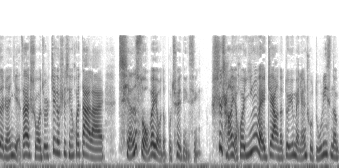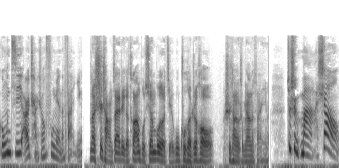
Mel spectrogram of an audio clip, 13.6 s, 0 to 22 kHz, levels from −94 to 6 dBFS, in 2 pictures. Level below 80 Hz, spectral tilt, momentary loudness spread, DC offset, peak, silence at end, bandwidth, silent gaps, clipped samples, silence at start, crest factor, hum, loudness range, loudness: -48 dBFS; -4.5 dB/octave; 10 LU; under 0.1%; -4 dBFS; 0 s; 10.5 kHz; none; under 0.1%; 0 s; 18 dB; none; 2 LU; -22 LUFS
